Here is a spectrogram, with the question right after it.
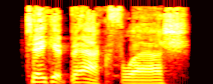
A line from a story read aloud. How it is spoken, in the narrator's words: yelling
